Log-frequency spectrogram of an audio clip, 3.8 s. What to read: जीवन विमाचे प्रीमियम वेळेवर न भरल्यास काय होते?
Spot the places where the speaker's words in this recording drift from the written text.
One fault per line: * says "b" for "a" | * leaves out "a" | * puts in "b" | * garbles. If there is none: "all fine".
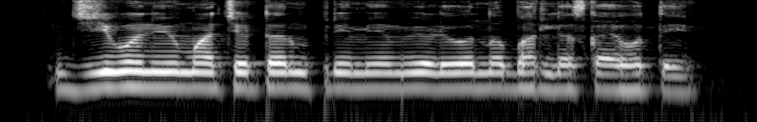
* puts in "टर्म"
